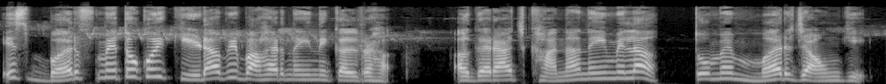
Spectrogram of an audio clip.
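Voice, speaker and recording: A woman's voice: on the high side, animated, normal speed, natural voice. A woman playing a lazy, selfish crow wife in a cartoon, with dramatic delivery. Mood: complaining, selfish.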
